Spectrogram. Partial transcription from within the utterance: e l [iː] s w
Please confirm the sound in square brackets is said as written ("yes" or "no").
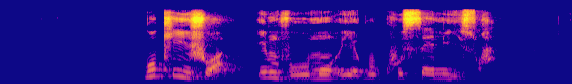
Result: yes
